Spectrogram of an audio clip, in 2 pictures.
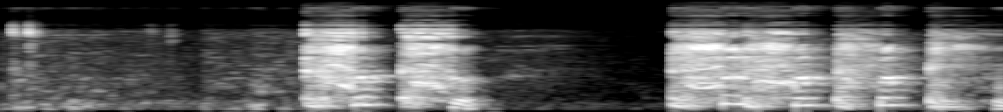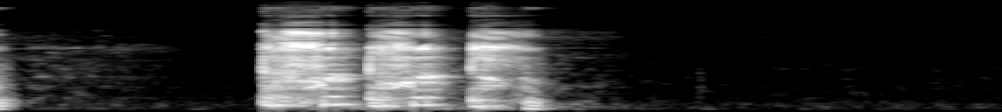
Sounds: Cough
